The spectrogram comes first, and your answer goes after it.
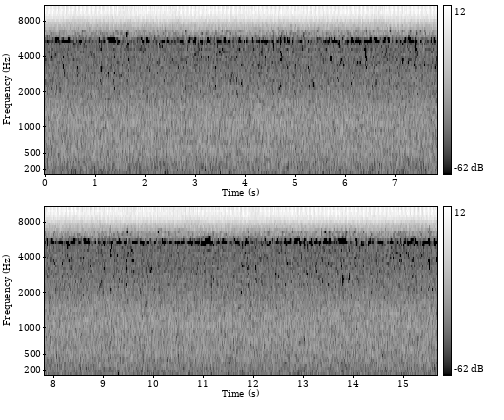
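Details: Insect sound forms a sustained, very high shrill buzz that never pauses, steady in pitch and volume all the way through, with a faint hiss underneath.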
